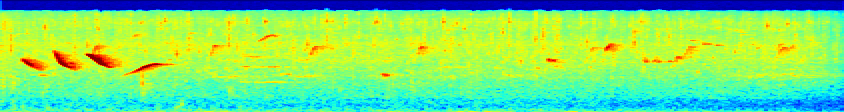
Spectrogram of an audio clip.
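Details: A Blue Dacnis (Dacnis cayana) at Macuquinho's Lodge, Brazil, gives four thin, high, sharply slurred chip calls in quick succession, then falls quiet over a steady soft hiss like light rain.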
